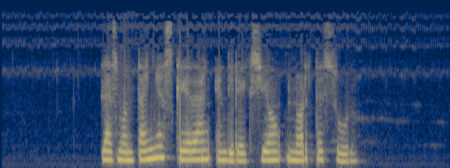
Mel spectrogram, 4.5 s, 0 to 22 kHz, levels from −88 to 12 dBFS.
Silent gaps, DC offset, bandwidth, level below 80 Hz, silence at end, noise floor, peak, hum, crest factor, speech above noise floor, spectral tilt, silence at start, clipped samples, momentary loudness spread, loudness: none; under 0.1%; 16 kHz; -54 dBFS; 0.9 s; -54 dBFS; -2 dBFS; none; 14 dB; 41 dB; -5.5 dB/octave; 1 s; under 0.1%; 8 LU; -14 LUFS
